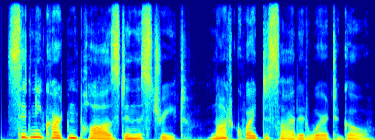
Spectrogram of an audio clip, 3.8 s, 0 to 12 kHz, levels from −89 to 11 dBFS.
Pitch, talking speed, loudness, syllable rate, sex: 185 Hz, 190 wpm, -17 LUFS, 5.5 syllables/s, female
